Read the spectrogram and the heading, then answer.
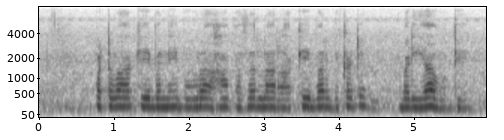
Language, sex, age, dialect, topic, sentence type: Chhattisgarhi, male, 56-60, Western/Budati/Khatahi, agriculture, statement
